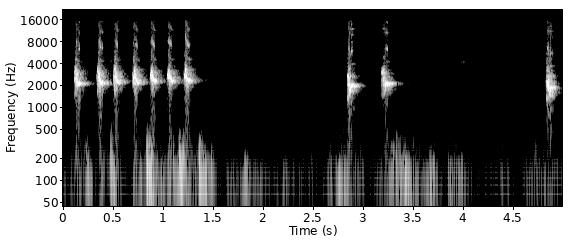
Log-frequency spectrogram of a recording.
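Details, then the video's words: Yellow-vented Bulbul, known locally as trucuk, in lively song intended to stir other trucuk birds into singing: a rapid burst of six sharp chirps, then three scattered single notes after a pause, with faint low thumps. "burung trucuk gacor"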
